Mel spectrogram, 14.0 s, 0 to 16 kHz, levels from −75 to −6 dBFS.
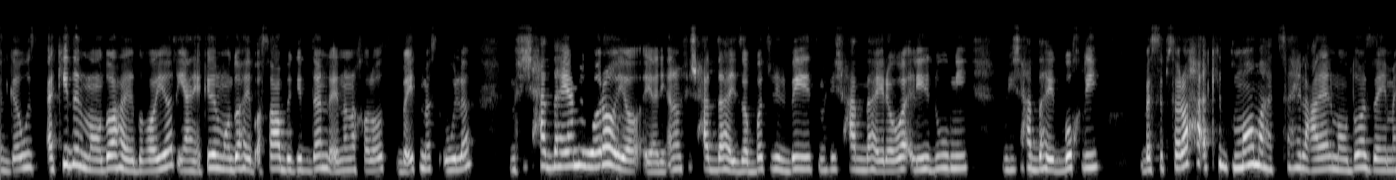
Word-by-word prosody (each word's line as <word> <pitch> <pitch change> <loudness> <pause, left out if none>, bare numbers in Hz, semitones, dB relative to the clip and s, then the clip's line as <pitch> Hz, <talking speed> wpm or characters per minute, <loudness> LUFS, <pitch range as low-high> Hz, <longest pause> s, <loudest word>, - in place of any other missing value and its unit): أتجوّز 235 +6 -3
أكيد 325 +8 +2
الموضوع 255 -4 +3
هيتغيّر، 215 +6 +1
يعني 210 -1 -2
أكيد 270 - +3
الموضوع 250 -1 +1
هيبقى 230 -2 -2
صعب 250 -1 +2
جدًا 225 +2 -1
لإن 255 -5 -2
أنا 225 +1 -4
خلاص 215 +1 -4
بقيت 195 +4 -1
مسؤولة 240 0 -1 0.4
ما 225 - -8
فيش 280 +4 -7
حد 290 -1 0
هيعمل 300 +2 +4
ورايا، 280 -10 +5
يعني 190 0 -3
أنا 235 - -2
ما 245 - -4
فيش 275 +2 -2
حد 230 -1 -2
هيضبّط 210 +1 0
لي 240 - -1
البيت، 240 +2 0
ما 220 - -8
فيش 235 +1 -8
حد 230 -1 -3
هيروّق 210 +2 0
لي 230 +1 +1
هدومي، 255 +2 -2 0.3
ما 225 - -8
فيش 225 0 -7
حد 255 -3 -1
هيطبُخ 235 +4 +2
لي، 270 +2 -1 0.4
بس 230 +2 -4
بصراحة 315 +9 +2
أكيد 315 -5 -2
ماما 295 +1 +4
هتسهّل 260 +3 -6
عليّا 230 0 0
الموضوع 245 +2 -1
زي 225 -4 -2
ما 215 - -6
240 Hz, 205 wpm, -23 LUFS, 220-260 Hz, 0.4 s, ورايا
